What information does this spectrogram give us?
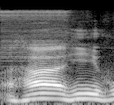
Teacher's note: le ha, il est en bas de la gorge. Il n'y a aucun frottement, il n'y a aucune contraction, ça vient du bas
